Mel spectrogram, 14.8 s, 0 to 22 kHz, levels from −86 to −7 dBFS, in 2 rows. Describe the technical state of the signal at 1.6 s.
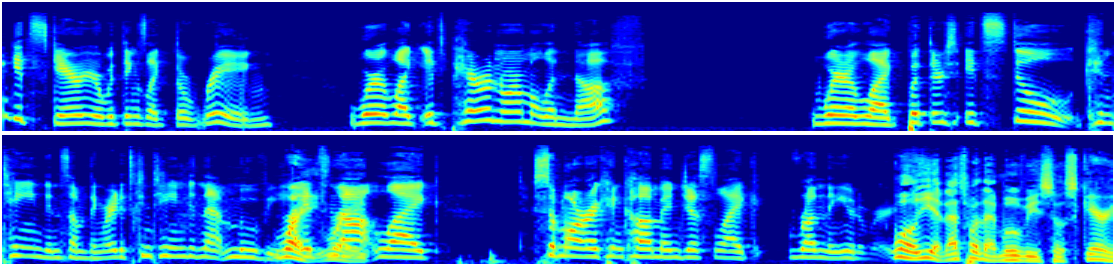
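At about 1.58 s there is a repeated buffer. New audio arrived late, so the playback device replayed its last block of about 5.8 ms (which fits a 256-sample buffer) three more times, each with a hard join, and around 20 ms of real audio never plays. Because the block is so short, the repeats fuse into a click or brief buzz rather than an audible stutter. Unlike a dropout, there is no silent gap. The same fragment cycles in place of the missing sound.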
